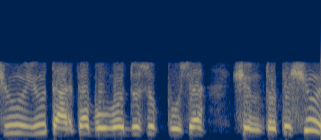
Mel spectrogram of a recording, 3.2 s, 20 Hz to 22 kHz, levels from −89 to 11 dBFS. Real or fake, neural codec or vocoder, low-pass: real; none; 3.6 kHz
